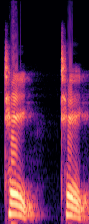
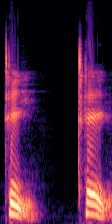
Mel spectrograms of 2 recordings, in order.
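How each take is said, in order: Both takes have the same delivery.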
